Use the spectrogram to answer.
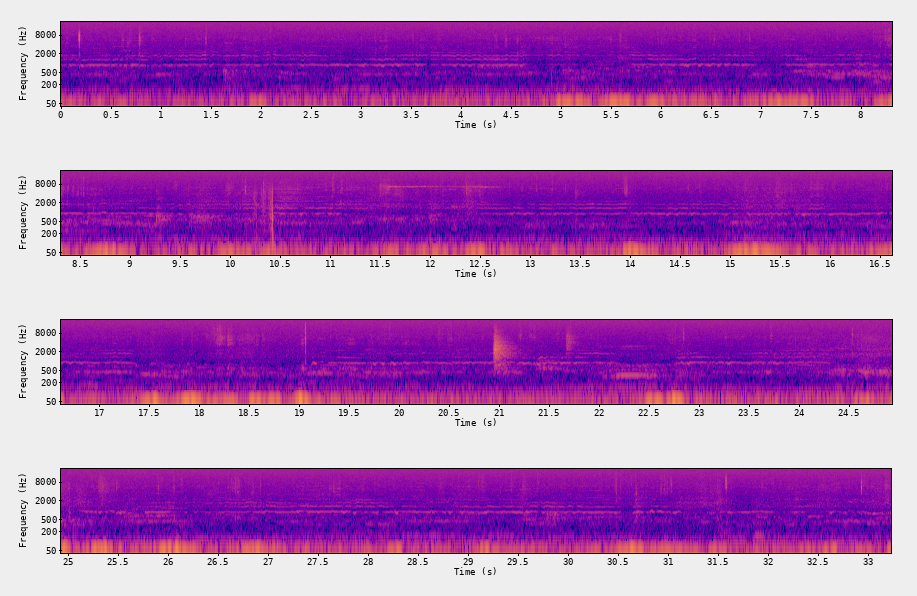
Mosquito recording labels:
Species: Anopheles arabiensis; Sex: female; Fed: unfed; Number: one; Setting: cup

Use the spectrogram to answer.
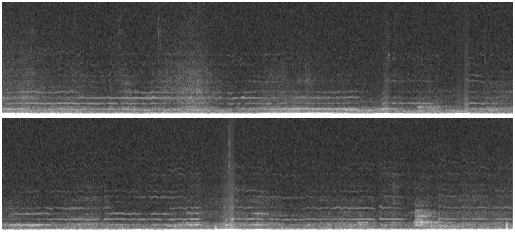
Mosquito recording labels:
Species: Anopheles funestus s.s.; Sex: female; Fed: unfed; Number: one; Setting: cup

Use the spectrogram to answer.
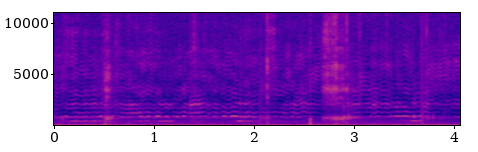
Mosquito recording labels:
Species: Culex quinquefasciatus; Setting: cup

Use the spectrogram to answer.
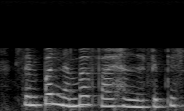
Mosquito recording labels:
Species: no mosquito; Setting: cup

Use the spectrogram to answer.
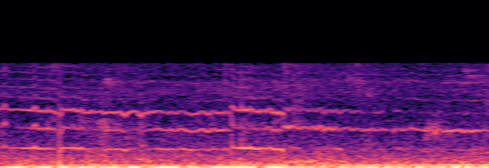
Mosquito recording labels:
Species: Anopheles harrisoni; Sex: female; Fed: unfed; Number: one; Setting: cup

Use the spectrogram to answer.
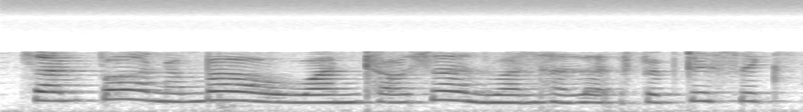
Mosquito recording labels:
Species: no mosquito; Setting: cup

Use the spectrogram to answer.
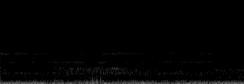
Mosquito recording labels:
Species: Anopheles funestus s.s.; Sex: female; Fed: unfed; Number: one; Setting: cup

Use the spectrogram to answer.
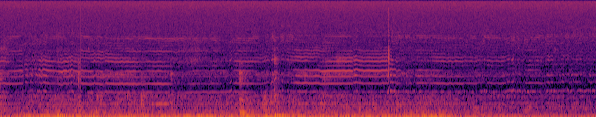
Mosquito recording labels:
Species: Culex quinquefasciatus; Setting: cup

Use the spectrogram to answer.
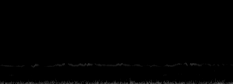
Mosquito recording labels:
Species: Anopheles maculatus; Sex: female; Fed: blood-fed; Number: one; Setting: cup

